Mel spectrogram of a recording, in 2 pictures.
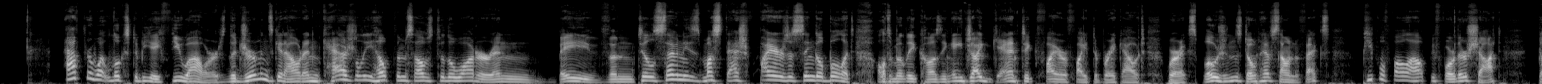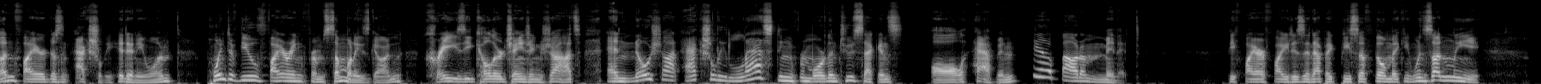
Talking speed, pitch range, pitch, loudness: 175 wpm, 125-180 Hz, 145 Hz, -22 LUFS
